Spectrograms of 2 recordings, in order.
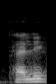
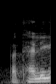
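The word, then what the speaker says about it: phthalic: ये मेरे पास में है थैलिक एसिड, पैथेलिक नहीं है, साइलेंट है ये, ठीक है।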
